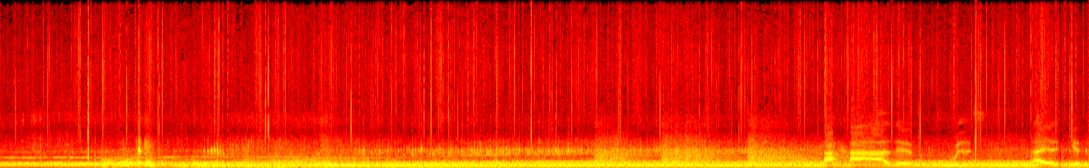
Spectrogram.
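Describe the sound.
A cruiser's special auxiliary motor drones steadily and loudly, a continuous low rumbling hum with shifting tonal whine, while voices briefly break in over it.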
